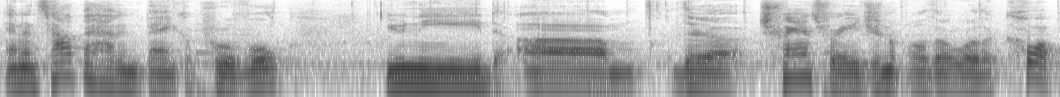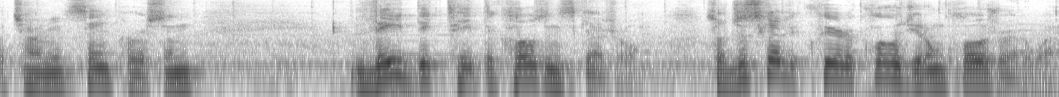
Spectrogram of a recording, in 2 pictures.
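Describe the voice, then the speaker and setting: Over noticeable background noise, a man talks at a fairly quick pace with lively intonation and a medium pitch. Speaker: real estate attorney. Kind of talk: educational explainer video. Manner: fast; casual with many fillers.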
